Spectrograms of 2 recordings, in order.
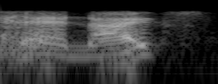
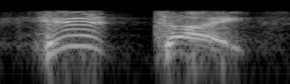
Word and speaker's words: Hittites: pites the hanit or not the hites I said that wrong one second cuz I need to say it correctly the canites the uh Hittites the perizzites the amorites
